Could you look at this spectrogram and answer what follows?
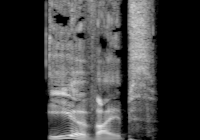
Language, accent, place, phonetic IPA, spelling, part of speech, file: German, Germany, Berlin, [ˈeːəˌvaɪ̯ps], Eheweibs, noun, De-Eheweibs.ogg
- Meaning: genitive singular of Eheweib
